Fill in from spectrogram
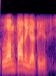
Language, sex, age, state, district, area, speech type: Odia, male, 18-30, Odisha, Nabarangpur, urban, conversation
